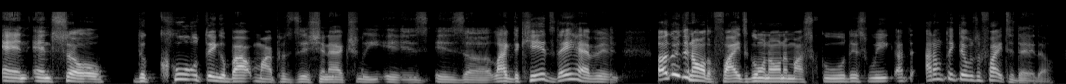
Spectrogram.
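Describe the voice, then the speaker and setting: A man's voice: mid-range voice, big pitch swings, normal speed, no room sound, clean studio sound. Easygoing man co-hosting an educators' podcast. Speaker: educator, co-host. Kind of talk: casual podcast chat.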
